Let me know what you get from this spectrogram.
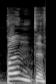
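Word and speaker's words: Punkt: Punt, faut pas prononcer le cas, on l'a appris avec François Landry tantôt.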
